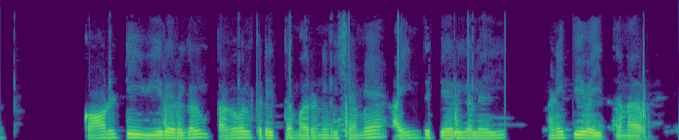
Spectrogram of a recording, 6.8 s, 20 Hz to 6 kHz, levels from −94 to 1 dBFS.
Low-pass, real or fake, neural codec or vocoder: 5.4 kHz; real; none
